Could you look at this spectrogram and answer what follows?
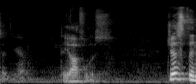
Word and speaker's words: Theophilus: Is that how you pronounce it? Yeah. Theophilus.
